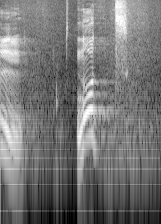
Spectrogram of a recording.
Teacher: زبان کا سرا اور اوپر کے دانتوں کی جڑ سے ادا ہوتا ہے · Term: تا کا مخرج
